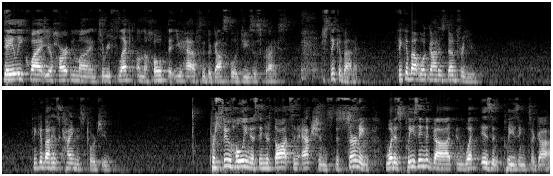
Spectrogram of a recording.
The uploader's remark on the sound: This sermon was recorded at the chapel service at Dallas Life Foundation.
